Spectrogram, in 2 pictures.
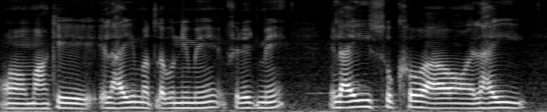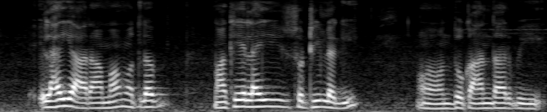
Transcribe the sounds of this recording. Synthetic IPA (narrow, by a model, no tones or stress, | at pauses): ɔːɾmɐɦãkʰeɪ̰laːimɐt̪ləbʊnimẽfʰɪɾɪd͡ʒmẽ | ɪlaːisʊkʰaɪlaːi | ɪ̰laːiaːɾaːmamɐt̪ləbː | ɦãkʰeɪlaːisʊʈʰilɐɡi | ɔːd̪ʊkaːnd̪aːɾbʱi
